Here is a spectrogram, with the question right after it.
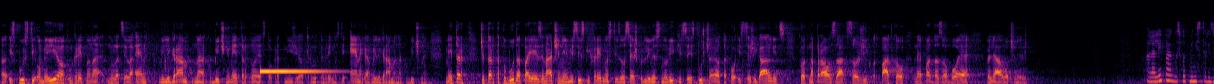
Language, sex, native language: Slovenian, male, Slovenian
